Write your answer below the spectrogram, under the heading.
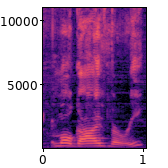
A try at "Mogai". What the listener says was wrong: Stop pronouncing the V. Mogai.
